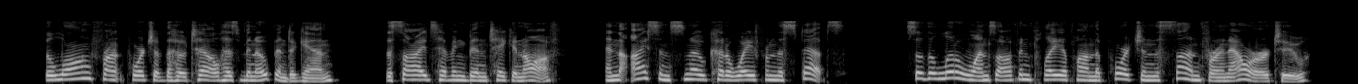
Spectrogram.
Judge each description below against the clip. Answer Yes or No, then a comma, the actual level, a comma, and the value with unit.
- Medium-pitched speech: No, high, 205 Hz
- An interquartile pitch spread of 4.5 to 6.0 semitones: No, average, 3.3 semitones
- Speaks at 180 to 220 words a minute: Yes, average, 195 wpm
